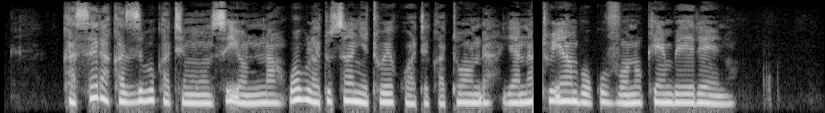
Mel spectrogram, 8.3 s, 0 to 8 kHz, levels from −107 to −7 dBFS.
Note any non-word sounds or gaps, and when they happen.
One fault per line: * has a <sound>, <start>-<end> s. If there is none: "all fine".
* has a dropout, 5.3-5.4 s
